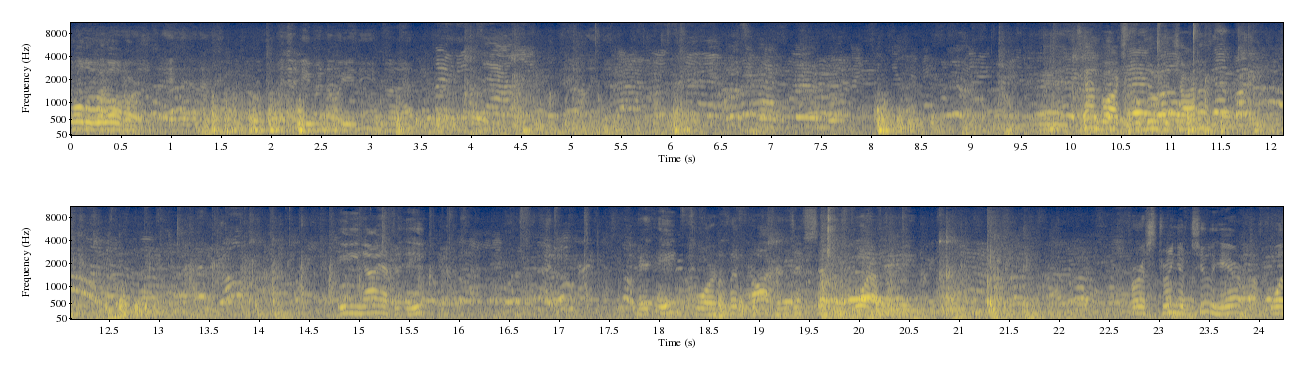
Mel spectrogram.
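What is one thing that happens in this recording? A crowd of men chatters in a large echoing hall.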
